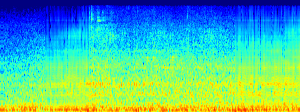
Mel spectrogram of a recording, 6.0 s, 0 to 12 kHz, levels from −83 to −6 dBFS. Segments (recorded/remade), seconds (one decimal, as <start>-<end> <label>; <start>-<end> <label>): 0.0-0.9 recorded; 0.9-1.8 remade; 1.8-4.7 recorded; 4.7-6.0 remade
